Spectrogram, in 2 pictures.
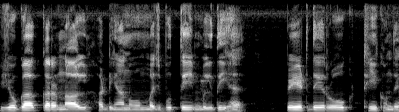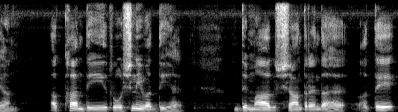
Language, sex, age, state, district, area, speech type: Punjabi, male, 45-60, Punjab, Jalandhar, urban, spontaneous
